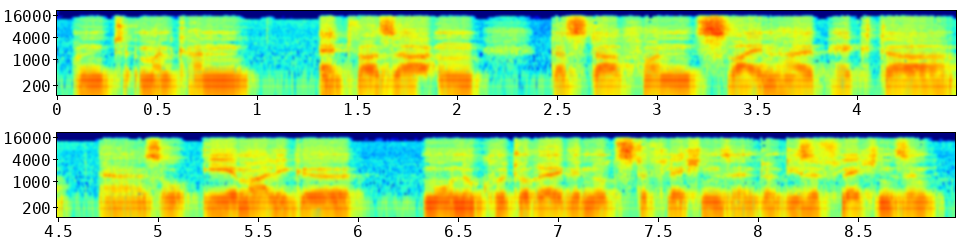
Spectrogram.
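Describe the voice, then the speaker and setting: A man from Berlin, a children's book author, talking reflectively in a relaxed podcast interview, with many fillers and restarts. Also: deep voice, a little slow. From Berlin, Germany.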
